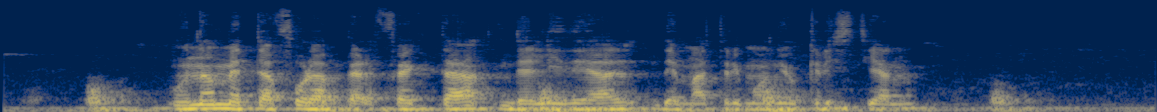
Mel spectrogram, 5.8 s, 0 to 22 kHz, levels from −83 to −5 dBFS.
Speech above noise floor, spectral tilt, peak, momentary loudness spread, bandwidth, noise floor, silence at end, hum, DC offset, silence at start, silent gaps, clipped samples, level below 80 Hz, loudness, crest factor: 20 dB; -8 dB/octave; -6 dBFS; 16 LU; 13 kHz; -42 dBFS; 0 s; none; under 0.1%; 0.05 s; none; under 0.1%; -38 dBFS; -23 LUFS; 16 dB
